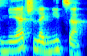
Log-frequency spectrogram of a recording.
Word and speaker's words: Miedź Legnica: It's Miedź Legnica.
